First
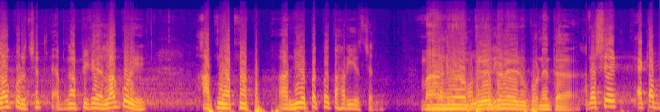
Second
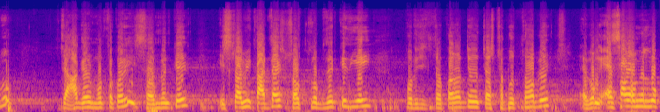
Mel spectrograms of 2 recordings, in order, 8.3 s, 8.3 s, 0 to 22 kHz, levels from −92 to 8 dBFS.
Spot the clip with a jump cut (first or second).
first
